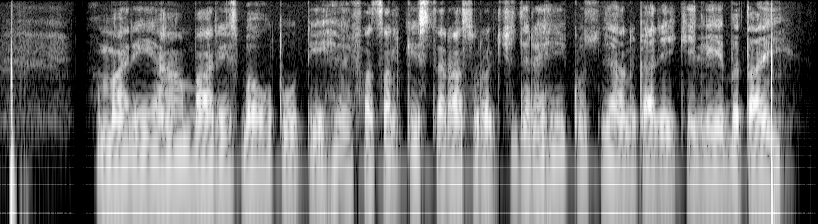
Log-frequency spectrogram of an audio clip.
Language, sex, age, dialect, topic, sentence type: Hindi, male, 25-30, Garhwali, agriculture, question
